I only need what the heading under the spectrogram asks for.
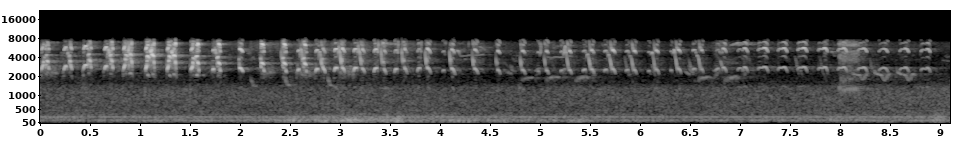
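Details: Osprey at a Lake Murray nest on 12 May 2020 near 7:58 am, filmed by nest camera during a whole-fish feeding of a chick hatched that morning; rapid series of sharp, high chirps, roughly two per second, gradually softening toward the end.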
